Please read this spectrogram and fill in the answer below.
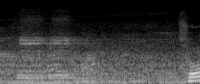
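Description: A brief vehicle horn toot, one steady pitched tone lasting about half a second, over a low steady background hum; the man's voice resumes near the end.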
